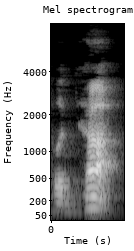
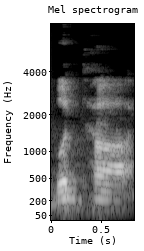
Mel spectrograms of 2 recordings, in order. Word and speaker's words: Buddha: what is known as Buddha and awakening. It is not Buddha as we Americans say. The Buddha means the old guy. It is a Sanskrit word or a Hindi word.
